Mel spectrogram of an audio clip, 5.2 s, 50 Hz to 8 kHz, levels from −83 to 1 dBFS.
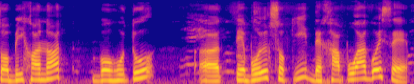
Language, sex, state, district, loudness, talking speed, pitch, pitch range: Assamese, male, Assam, Sonitpur, -12 LUFS, 80 wpm, 160 Hz, 150-195 Hz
